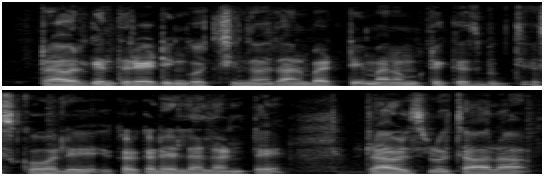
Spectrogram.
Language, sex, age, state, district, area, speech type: Telugu, male, 18-30, Telangana, Medchal, urban, spontaneous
